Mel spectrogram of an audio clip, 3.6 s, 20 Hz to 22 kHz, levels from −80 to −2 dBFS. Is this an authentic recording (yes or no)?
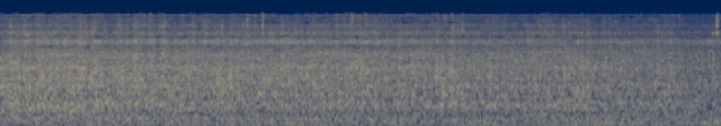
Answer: yes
